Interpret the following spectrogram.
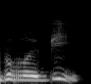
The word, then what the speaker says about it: brebis: Une, brebis. On ne lit pas la lettre S. Une brebis.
